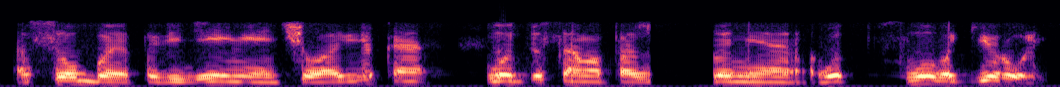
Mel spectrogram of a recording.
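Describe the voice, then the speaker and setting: A man's voice: fairly low pitch, steady tone, no echo. Man on a tinny line. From Belarus. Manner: explanatory, spells out sounds slowly for examples. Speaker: radio guest. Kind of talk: radio conversation.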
